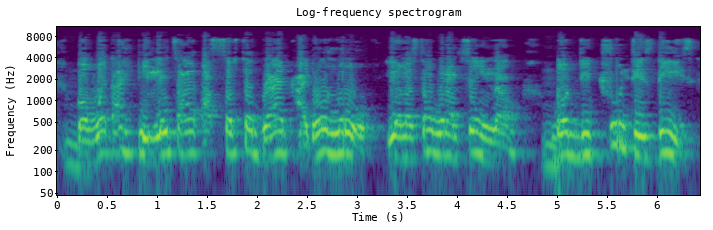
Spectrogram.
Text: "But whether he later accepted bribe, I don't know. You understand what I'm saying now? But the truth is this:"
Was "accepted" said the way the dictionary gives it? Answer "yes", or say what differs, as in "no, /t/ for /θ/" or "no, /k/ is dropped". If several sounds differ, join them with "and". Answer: no, /k/ is dropped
